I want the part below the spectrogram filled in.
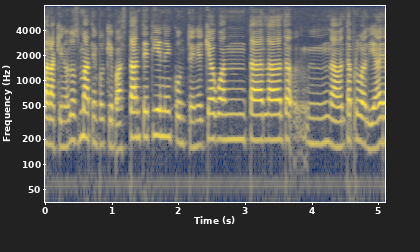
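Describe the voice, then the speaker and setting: Fairly quick and fairly even in intonation, a woman's voice moves along. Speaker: political commentator. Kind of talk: emotional monologue. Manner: halting, many self-corrections.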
